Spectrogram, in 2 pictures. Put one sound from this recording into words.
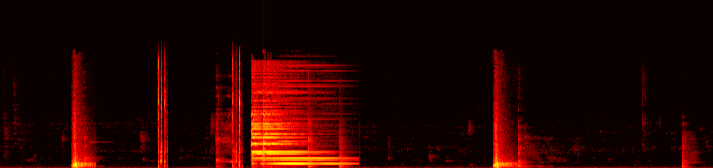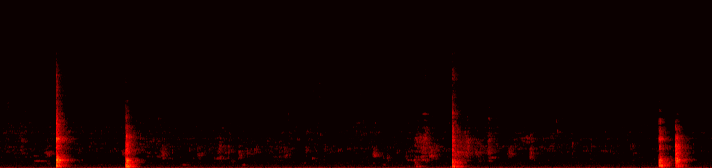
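A metal spatula scrapes and knocks against a wok.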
